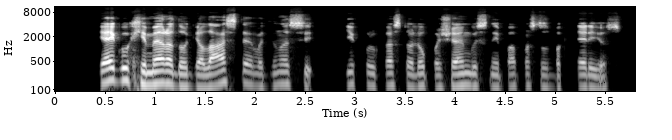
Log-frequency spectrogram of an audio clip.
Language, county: Lithuanian, Klaipėda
